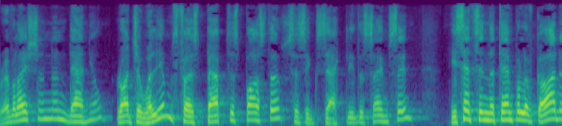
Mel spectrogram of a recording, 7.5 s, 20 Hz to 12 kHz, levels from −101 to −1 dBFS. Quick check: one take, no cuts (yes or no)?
no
